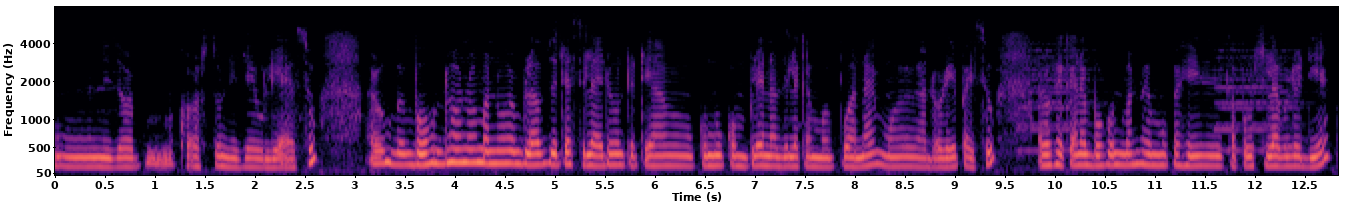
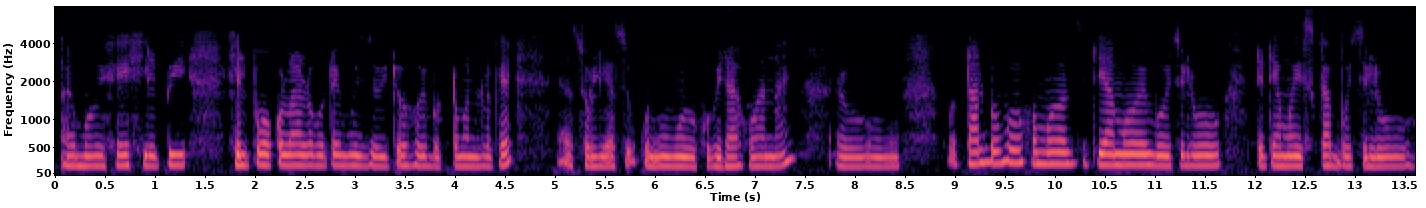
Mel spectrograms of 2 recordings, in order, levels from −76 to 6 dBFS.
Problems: background sounds at intervals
